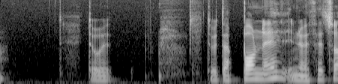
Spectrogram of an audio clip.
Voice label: "bonedd", welsh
